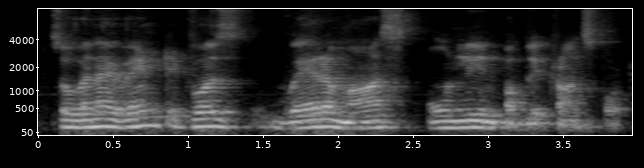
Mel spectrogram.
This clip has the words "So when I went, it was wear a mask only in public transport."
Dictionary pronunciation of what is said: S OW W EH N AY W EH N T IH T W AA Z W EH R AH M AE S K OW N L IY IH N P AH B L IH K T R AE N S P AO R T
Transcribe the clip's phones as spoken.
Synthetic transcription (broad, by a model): S OW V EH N AY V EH N T IH T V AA Z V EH R AH M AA S OW N L IY IH N P AH B L IH K T R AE N S P AO R T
